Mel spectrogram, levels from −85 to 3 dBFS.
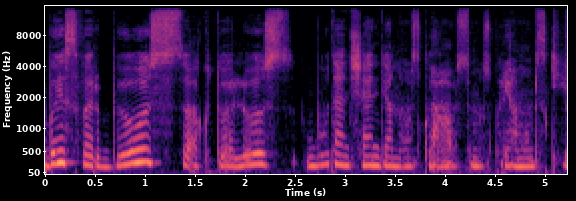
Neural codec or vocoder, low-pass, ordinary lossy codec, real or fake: vocoder, 44.1 kHz, 128 mel bands, Pupu-Vocoder; 14.4 kHz; AAC, 96 kbps; fake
